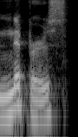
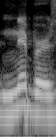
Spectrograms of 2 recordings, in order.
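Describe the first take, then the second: First: The middle consonant is a voiceless p sound. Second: The middle consonant is a voiced b sound. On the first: The speaker calls it right. "they're nippers" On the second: The speaker calls it wrong. "I said nibbers instead of nippers"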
